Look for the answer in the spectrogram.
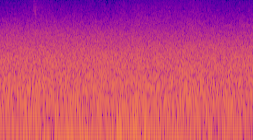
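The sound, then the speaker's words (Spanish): Strong wind roars steadily through a snowy pine forest in the Sierra de Guadarrama as the snowfall eases and the trunks are shaken, a dense, unbroken rushing like surf on a stormy sea, enveloping with no pauses and no voices. “Sopla ahora el viento. La nevada baja de intensidad, pero el bosque, los troncos sacudidos, suena como un temporal en el mar.”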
